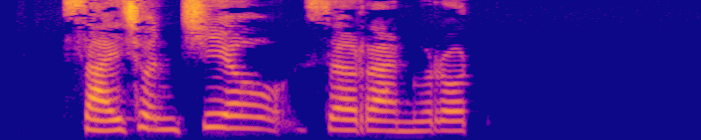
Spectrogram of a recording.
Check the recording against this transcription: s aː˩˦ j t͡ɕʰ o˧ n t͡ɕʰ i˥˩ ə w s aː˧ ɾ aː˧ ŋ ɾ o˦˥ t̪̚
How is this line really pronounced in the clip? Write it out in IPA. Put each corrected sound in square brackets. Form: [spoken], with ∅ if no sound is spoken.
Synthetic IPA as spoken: s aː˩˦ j t͡ɕʰ o˧ n t͡ɕʰ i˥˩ ə w s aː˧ ɾ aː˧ [n] ɾ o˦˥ t̪̚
